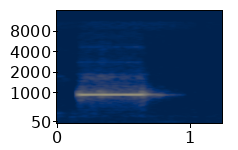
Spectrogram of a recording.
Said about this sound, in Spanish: Hola, agradecemos su llamada y le informamos que usted dispone de 45 segundos para dejar grabado su mensaje. Indique por favor su nombre, número de teléfono y empiece cuando oiga la señal.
